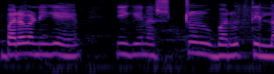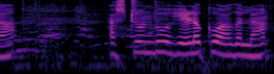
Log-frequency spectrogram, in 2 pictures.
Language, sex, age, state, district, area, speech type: Kannada, female, 18-30, Karnataka, Chikkaballapur, rural, spontaneous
